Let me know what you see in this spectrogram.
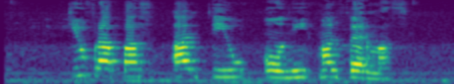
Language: Esperanto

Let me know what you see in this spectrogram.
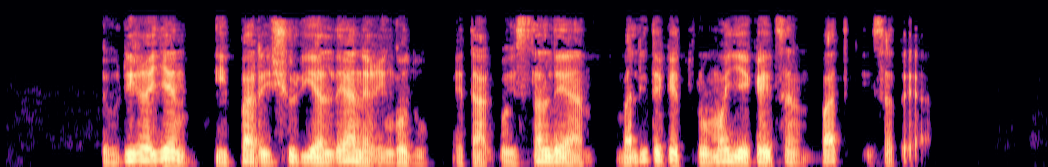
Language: Basque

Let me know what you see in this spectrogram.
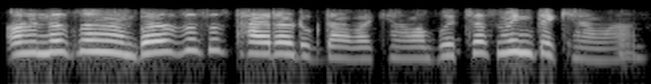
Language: Kashmiri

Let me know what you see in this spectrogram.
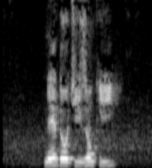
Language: Urdu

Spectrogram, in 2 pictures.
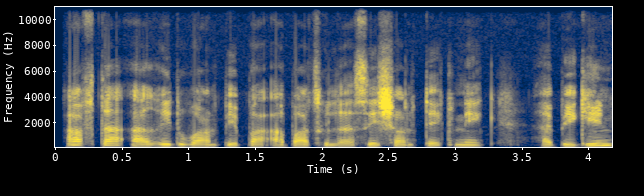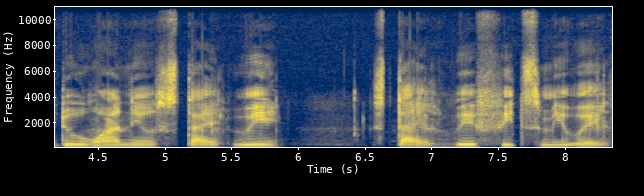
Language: Nigerian Pidgin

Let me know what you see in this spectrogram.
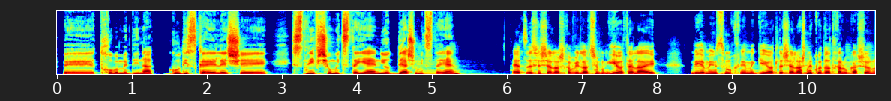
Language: Hebrew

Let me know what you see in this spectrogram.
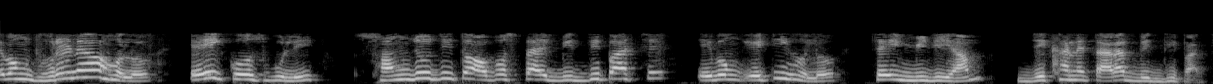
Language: Bangla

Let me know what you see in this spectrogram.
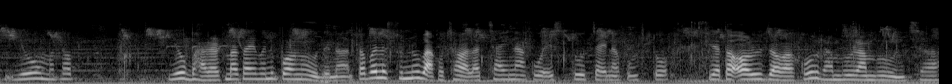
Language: Nepali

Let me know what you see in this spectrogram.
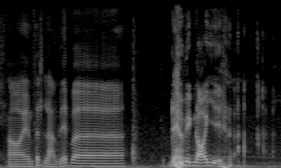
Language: Vietnamese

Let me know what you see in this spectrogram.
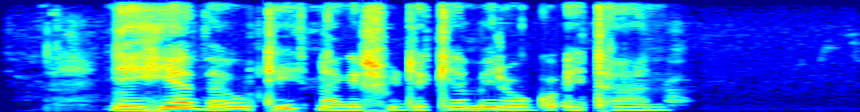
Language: Kikuyu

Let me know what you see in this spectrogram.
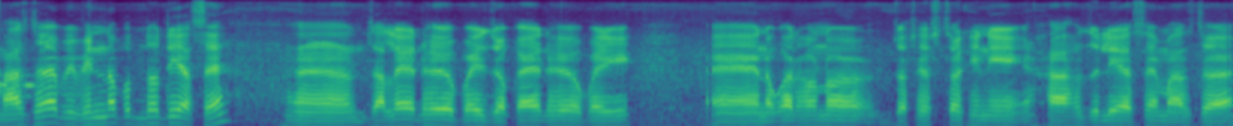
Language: Assamese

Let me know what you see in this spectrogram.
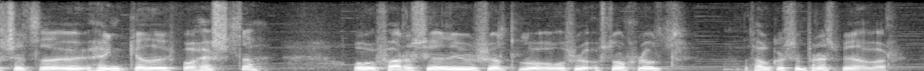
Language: Icelandic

